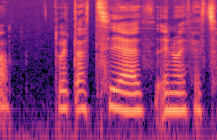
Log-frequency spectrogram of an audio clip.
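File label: "tuedd" Welsh, spoken word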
